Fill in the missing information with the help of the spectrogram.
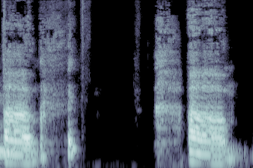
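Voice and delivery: giggling through filler words; laughing. Real, not acted. Laughing mid-story.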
